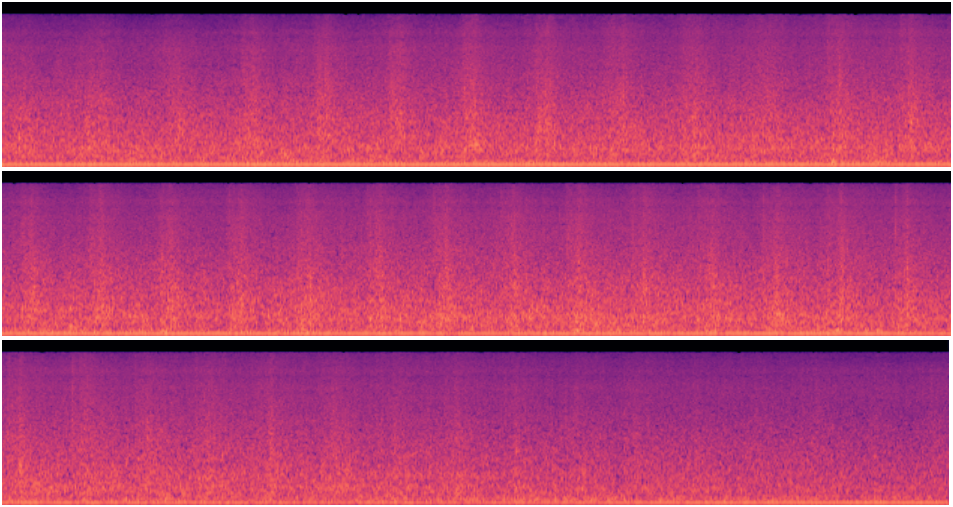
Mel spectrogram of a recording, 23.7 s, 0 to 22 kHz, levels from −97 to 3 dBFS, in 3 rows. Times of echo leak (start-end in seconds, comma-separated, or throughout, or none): none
